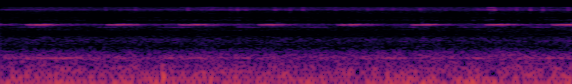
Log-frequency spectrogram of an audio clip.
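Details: Half-speed playback of a chirping cricket, with evenly spaced high pulses about every half second and nine or so in sequence, set against steady low rumbling noise.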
